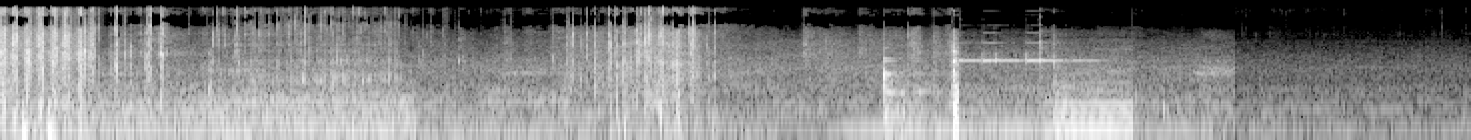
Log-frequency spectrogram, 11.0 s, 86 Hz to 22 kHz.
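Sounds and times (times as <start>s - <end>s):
microwave running hum: 5.9s - 10.9s.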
